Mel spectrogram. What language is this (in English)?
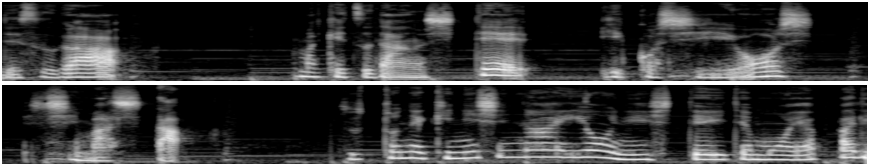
Japanese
